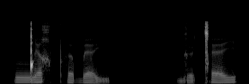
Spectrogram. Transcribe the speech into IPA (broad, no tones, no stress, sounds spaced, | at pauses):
ŋ͡ǃ e χ pʰ ə ɓ ɛ j | ɡ ø ǀ ɛ i̯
